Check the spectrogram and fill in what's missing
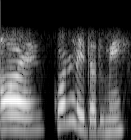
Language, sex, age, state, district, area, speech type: Goan Konkani, female, 18-30, Goa, Bardez, urban, conversation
